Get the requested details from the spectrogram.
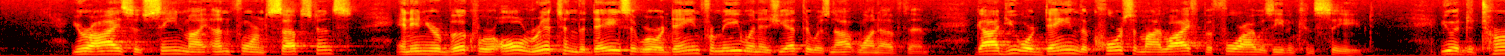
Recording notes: In Session 3 of the Encouragement for Parents in a Discouraging World conference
